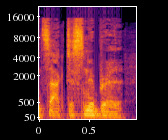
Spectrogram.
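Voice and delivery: ordinary delivery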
